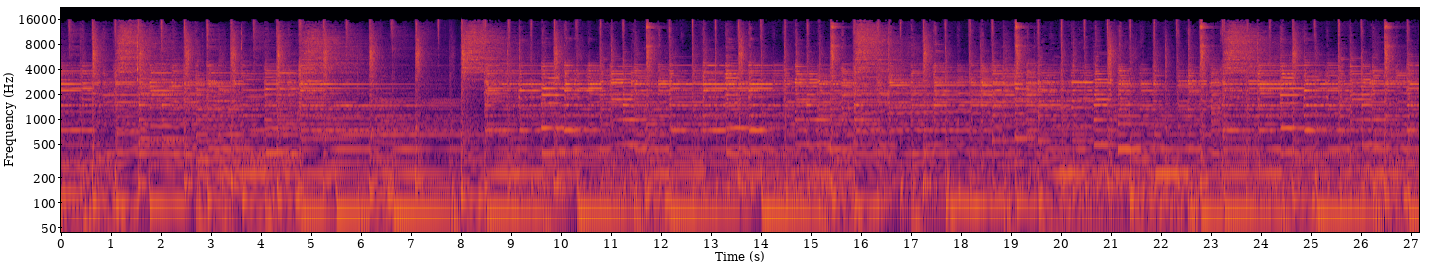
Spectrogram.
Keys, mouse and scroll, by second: 13.6 f.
